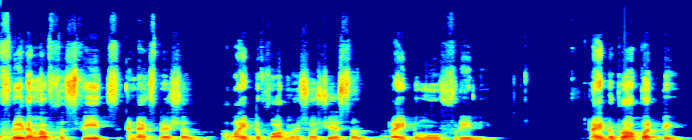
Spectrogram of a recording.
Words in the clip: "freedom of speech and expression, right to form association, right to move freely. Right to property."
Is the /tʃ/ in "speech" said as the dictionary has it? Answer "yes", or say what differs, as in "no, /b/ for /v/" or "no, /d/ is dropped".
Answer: no, /s/ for /tʃ/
